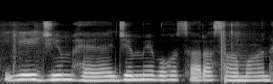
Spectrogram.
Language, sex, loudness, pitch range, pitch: Urdu, female, -13 LUFS, 190-215 Hz, 200 Hz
